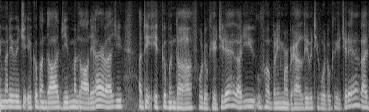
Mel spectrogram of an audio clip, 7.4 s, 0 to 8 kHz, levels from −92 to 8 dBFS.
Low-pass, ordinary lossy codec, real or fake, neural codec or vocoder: none; none; fake; codec, 16 kHz, 0.8 kbps, ZipCodec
